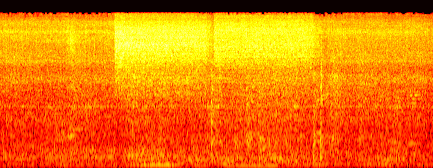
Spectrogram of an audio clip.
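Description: Steady factory machinery noise from a carton pusher on a beer-carton palletising line. About two seconds in, a loud hiss of air starts with a low hum under it, and it dies away a few seconds later with a couple of light clacks, as the pneumatic pusher shoves a half-layer of four cartons across to the next table.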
